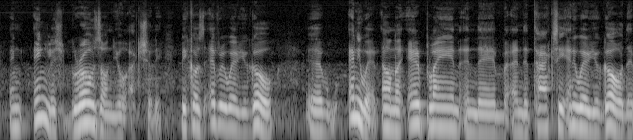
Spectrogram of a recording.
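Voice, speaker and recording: The pace is moderate. Noticeable background noise runs under the speech. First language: Arabic and French. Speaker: university administrator. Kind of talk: panel discussion.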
